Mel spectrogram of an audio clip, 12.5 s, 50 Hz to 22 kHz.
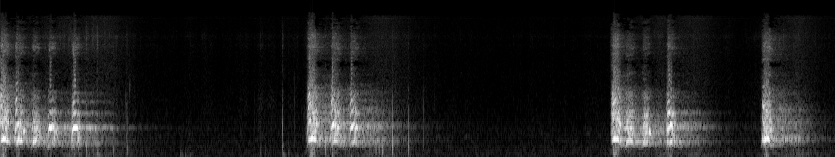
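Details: Dog chained outside in snow without shelter at night, March 2014, barking for hours: bursts of rapid, harsh barks in clusters of about five, each burst lasting over a second, separated by several seconds of silence.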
